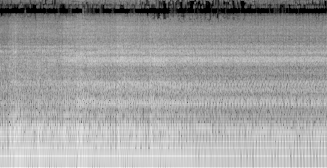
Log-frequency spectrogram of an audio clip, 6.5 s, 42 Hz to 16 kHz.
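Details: 2008 Yamaha R6 rough idle: uneven stumbling pulses with some clatter, not settling into a smooth rhythm. Owner has ordered new ignition coils and spark plugs; cause not yet found.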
